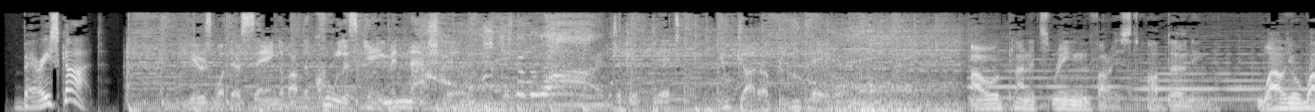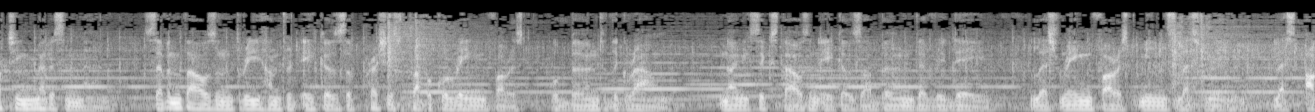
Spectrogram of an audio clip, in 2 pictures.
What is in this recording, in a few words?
Male Talent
